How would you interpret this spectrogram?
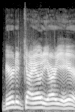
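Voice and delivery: loud, high call. Real, not acted. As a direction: call out to find him. Calling out for the winner.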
